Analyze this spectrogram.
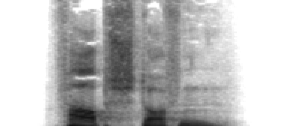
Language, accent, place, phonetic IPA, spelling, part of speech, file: German, Germany, Berlin, [ˈfaʁpˌʃtɔfn̩], Farbstoffen, noun, De-Farbstoffen.ogg
- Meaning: dative plural of Farbstoff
